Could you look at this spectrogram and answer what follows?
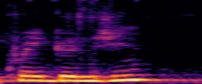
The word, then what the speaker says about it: Qui-Gon Jinn: Tu prononces comment tu dis Qui Gon Qui qui-Gon Jinn. ah, c'est Qui-Gon Jinn, ouais, si, si, ouais, c'est bien, je, Et ce que j'allais dire, dans la menace fantôme, au final, c'est vrai que c'est très centré bas sur.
